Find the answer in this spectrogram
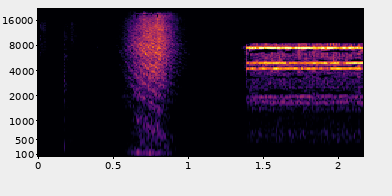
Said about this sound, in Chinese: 起床啦！起床啦！起床啦！七点啦！ 蓝小瑞是被闹钟叫了三遍才醒的，他打着哈欠，把脚放到床边。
